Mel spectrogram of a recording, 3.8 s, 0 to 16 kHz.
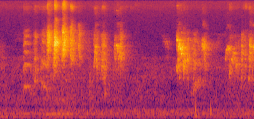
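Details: Nesting budgerigars in a home aviary, 2020: clusters of high chirps and warbled notes, a loud burst near the start and another later, separated by quieter murmuring chatter.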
